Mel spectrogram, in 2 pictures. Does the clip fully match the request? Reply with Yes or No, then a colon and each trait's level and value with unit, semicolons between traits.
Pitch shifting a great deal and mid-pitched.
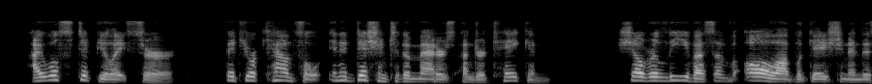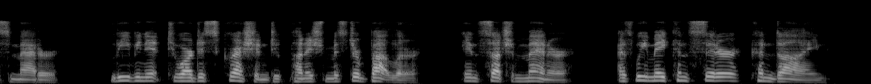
Yes: wide, 6.2 semitones; medium, 155 Hz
